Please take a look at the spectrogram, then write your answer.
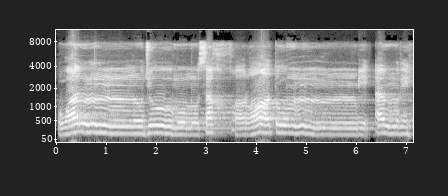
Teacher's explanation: خا حروف مستعلیہ میں سے پر پڑھیں گے، را کو اوپر کھڑا زبر ہے، را کو بھی پر پڑھیں گے اور ایک الف کے برابر کھینچیں گے۔ یہاں پر تنوین کے بعد با ہے تو تنوین کو اس چھوٹی سی میم سے بدل کر غنہ اور اخفا کے ساتھ میں پڑھیں گے، اس کو اقلاب کہتے ہیں۔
